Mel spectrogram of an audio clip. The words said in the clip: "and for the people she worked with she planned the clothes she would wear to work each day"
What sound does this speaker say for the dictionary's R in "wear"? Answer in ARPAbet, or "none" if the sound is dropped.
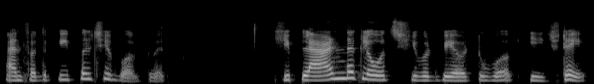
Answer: L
